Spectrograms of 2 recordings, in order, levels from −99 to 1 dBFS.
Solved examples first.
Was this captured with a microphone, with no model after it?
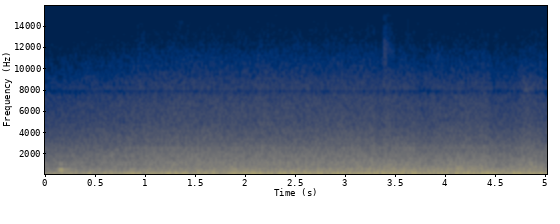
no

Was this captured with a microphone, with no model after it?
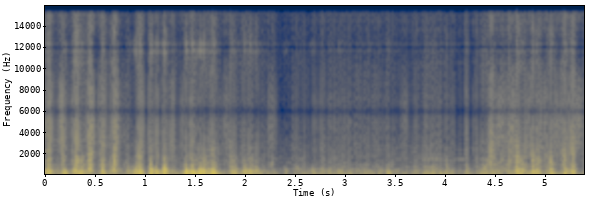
no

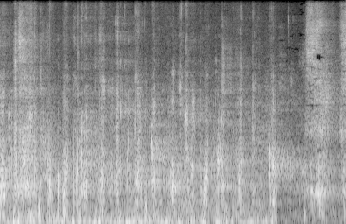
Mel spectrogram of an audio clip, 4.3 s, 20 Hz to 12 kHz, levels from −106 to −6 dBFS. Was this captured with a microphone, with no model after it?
yes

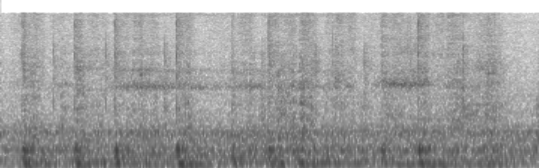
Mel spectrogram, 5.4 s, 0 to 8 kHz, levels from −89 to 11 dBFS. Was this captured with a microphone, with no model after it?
yes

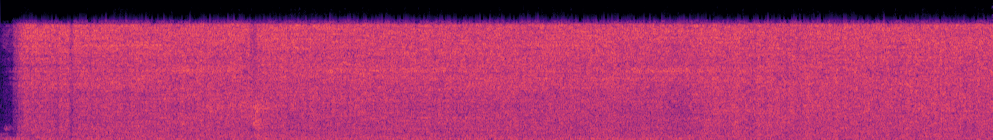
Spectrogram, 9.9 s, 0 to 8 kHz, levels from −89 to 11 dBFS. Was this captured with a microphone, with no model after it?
yes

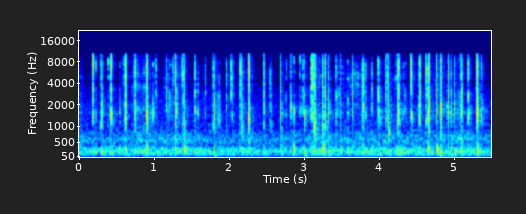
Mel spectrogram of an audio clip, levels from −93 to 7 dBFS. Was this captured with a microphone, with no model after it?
yes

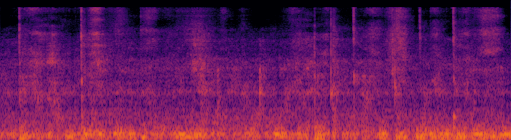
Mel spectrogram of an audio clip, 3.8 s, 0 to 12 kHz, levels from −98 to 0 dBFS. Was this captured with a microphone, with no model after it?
no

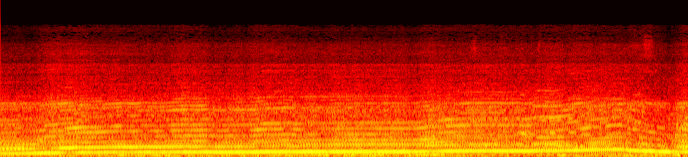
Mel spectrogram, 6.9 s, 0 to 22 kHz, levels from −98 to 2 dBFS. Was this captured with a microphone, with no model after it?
yes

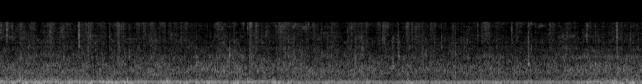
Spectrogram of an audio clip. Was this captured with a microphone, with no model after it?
no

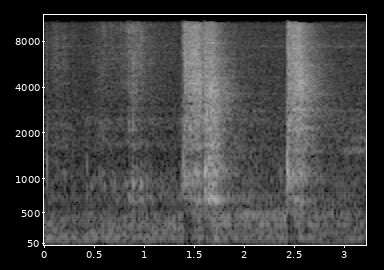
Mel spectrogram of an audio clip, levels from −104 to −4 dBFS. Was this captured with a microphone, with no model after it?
yes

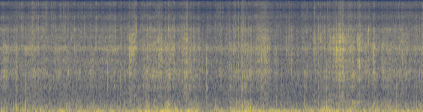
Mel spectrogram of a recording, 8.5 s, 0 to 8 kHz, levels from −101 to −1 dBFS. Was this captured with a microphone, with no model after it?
yes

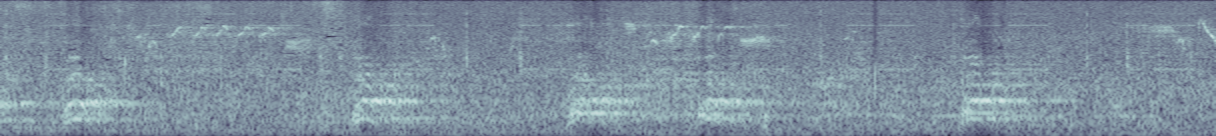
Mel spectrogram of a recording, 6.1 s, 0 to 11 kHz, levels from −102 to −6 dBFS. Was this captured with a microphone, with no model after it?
yes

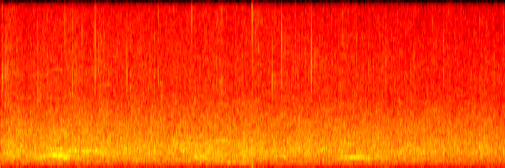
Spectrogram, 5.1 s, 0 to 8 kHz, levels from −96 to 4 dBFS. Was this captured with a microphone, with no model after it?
yes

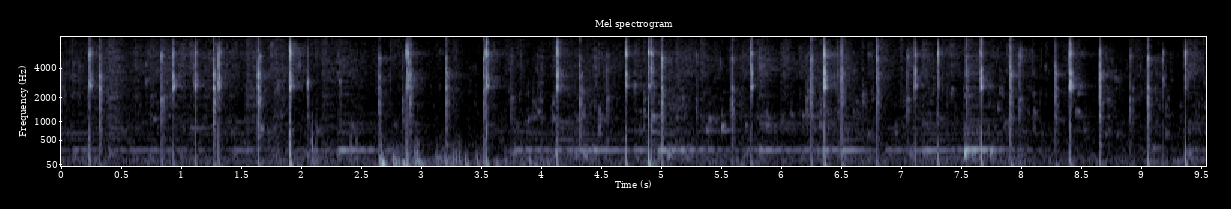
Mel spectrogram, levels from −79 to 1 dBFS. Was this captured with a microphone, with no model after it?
yes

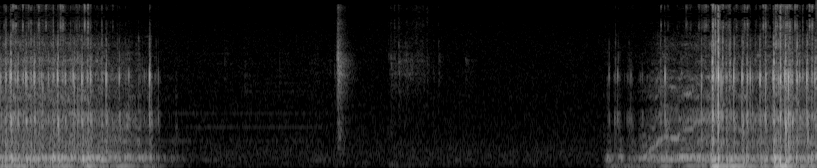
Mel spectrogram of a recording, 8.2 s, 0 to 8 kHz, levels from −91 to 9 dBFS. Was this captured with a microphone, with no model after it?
yes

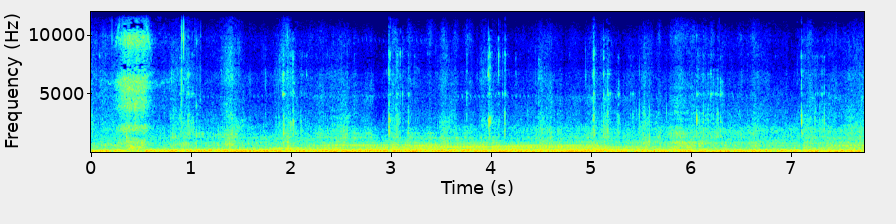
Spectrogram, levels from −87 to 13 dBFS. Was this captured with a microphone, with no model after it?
yes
